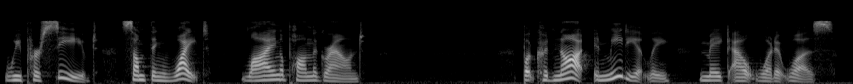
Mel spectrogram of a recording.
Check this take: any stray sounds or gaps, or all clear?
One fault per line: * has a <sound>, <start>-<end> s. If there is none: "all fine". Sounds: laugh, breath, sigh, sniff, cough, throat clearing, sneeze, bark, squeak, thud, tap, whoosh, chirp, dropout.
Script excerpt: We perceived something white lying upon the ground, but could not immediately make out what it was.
all fine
